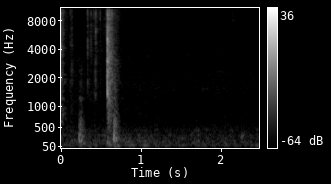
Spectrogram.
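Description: A few brief soft clicks and rustles from hands handling craft materials in the first second, then near silence.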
